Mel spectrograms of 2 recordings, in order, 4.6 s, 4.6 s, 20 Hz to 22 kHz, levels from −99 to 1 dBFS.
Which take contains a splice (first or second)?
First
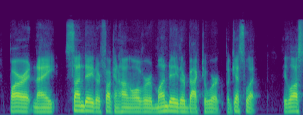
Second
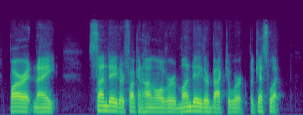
first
